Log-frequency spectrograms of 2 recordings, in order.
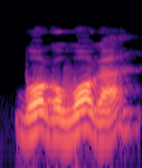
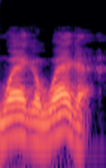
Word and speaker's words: Wagga Wagga: It's like Wagga Wagga and Wagga Wagga. You say Wagga Wagga, but it's pronounced Wagga Wagga.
